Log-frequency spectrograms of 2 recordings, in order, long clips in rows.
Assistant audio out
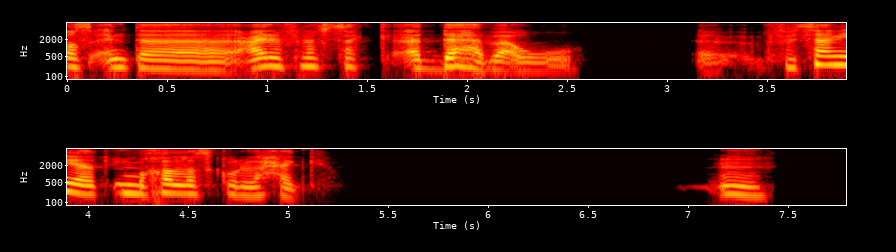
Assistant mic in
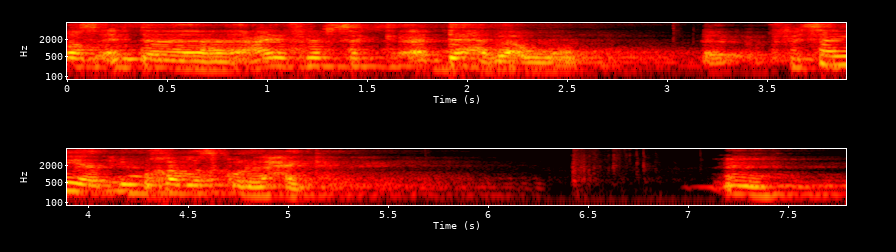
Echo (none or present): present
